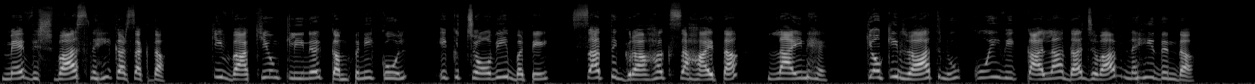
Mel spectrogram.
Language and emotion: Punjabi, surprised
